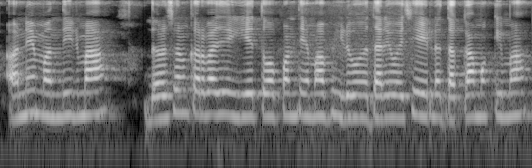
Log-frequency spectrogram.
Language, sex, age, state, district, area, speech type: Gujarati, female, 18-30, Gujarat, Ahmedabad, urban, spontaneous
